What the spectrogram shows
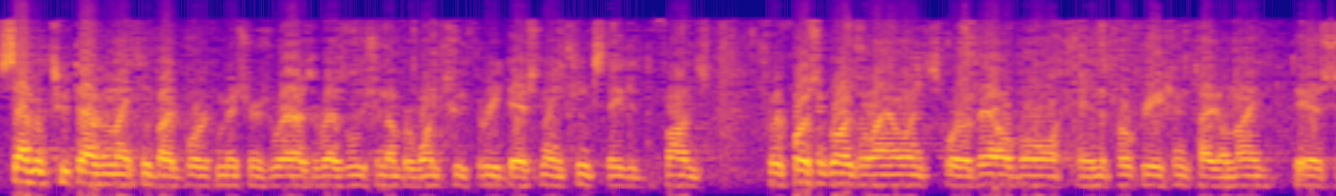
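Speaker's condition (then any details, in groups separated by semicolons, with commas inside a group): No condition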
